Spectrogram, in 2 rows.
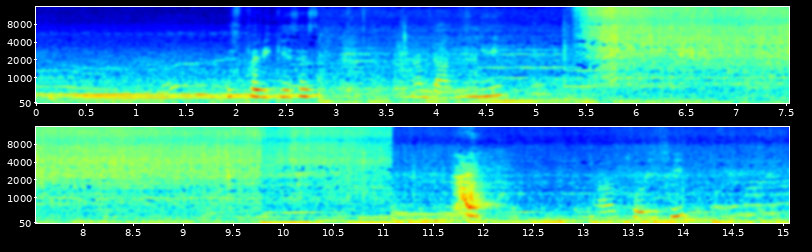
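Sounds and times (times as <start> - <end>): paste sizzling in hot oil: 5.4 - 11.1.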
